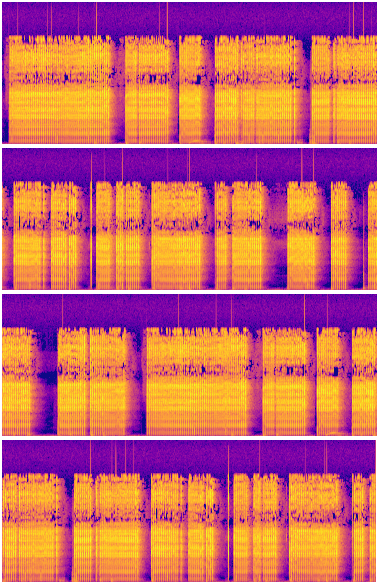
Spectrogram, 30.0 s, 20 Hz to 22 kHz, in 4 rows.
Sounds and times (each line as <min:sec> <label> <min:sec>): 0:00.2 tesla coil arcing and sparking in bursts 0:15.6
0:16.2 tesla coil arcing and sparking in bursts 0:29.9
